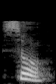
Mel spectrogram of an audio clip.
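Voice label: "so" Bosnian, female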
